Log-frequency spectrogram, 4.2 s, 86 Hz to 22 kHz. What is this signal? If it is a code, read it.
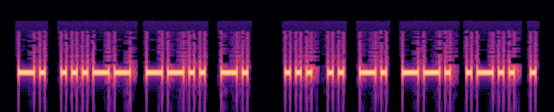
Morse code, heard as a keyed tone, about 30 wpm, 610 Hz. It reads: N3ZN SINGLE
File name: 2011-07-mp3 / n20 GREETINGS FROM SINGAPORE 30wpm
